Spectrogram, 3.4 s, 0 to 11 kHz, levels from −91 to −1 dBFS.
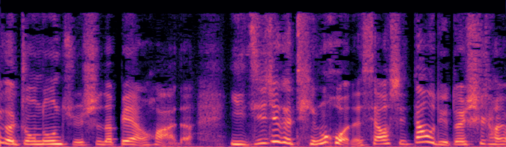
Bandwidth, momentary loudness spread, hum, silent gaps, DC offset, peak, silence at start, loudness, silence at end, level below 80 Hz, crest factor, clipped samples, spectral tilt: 10.5 kHz; 7 LU; none; none; under 0.1%; -4 dBFS; 0 s; -20 LUFS; 0 s; -46 dBFS; 16 dB; under 0.1%; -3.5 dB/octave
